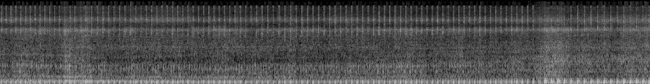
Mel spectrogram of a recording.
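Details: 1957 Gravely with a smaller 12-volt battery fitted, mowing soaked grass: steady, even single-cylinder thumping with no misses, knocks or bogging under load. The engine pulls strong and healthy and cuts with power to spare.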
